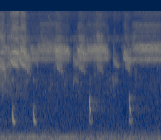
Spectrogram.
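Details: Baby birds at a wild nest begging their mother for food, loud shrill high chirps in quick overlapping bursts, with four short descending notes lower down and a faint steady background hum.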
